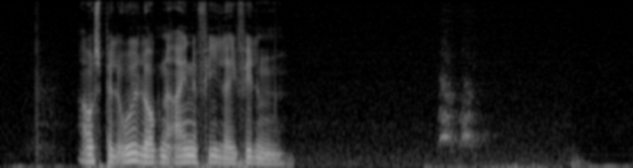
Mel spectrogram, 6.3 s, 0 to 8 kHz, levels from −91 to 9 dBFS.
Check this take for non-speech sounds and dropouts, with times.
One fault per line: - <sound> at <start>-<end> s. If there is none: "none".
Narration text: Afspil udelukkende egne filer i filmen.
- bark at 4.2-5.6 s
